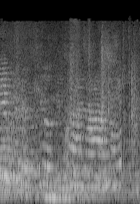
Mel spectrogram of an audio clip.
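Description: A roomful of young children talking at once, several voices overlapping.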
